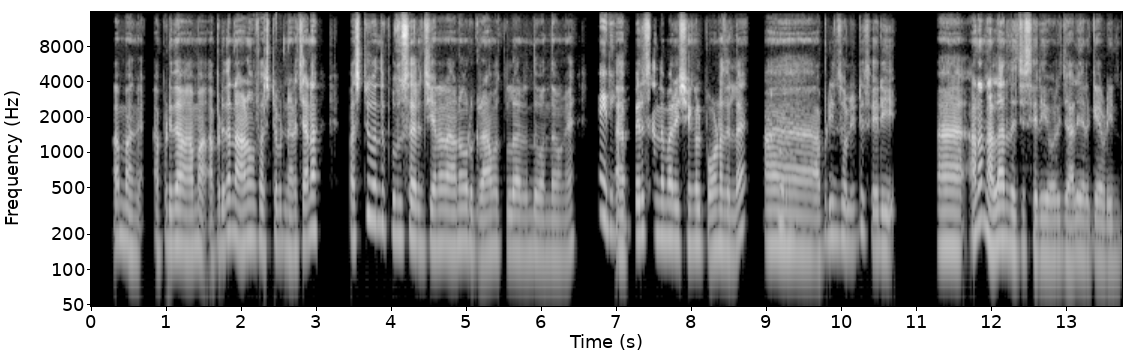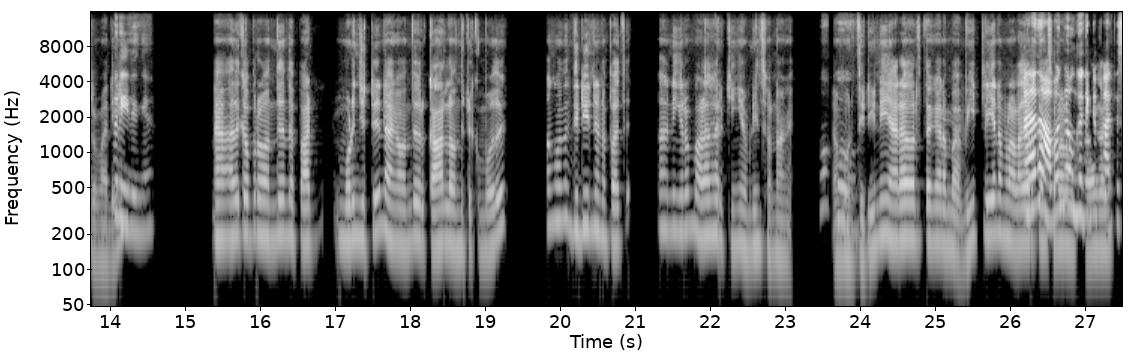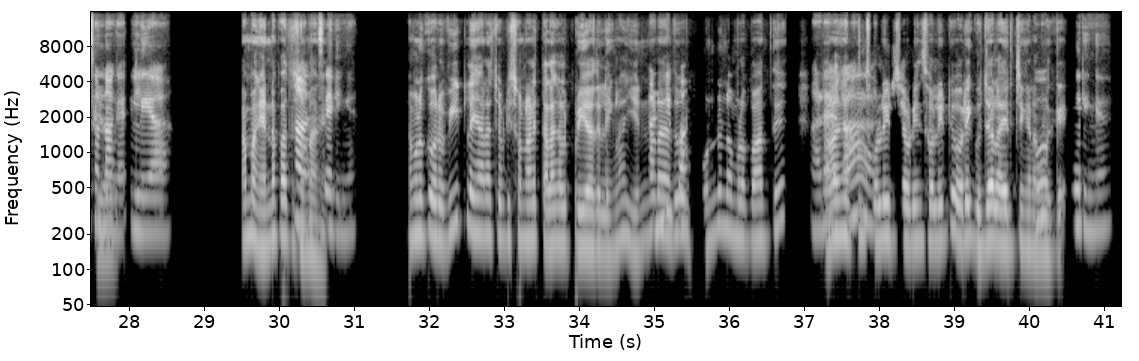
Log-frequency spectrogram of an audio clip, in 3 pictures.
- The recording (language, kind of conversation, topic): Tamil, podcast, பிரியமானவரை தேர்ந்தெடுக்கும் போது உள்ளுணர்வு எப்படி உதவுகிறது?
- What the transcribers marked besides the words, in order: joyful: "ஒரே குஜால் ஆயிருச்சுங்க நம்மளுக்கு"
